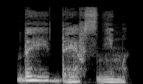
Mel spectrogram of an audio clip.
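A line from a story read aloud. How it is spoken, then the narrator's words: Conspiratorial whisper. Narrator (Russian): заговорщически прошептала Хильда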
